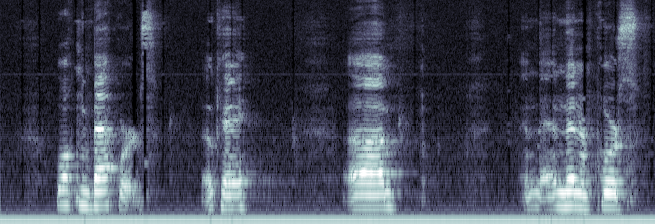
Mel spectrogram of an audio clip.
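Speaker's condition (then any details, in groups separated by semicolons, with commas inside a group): Cerebral palsy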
